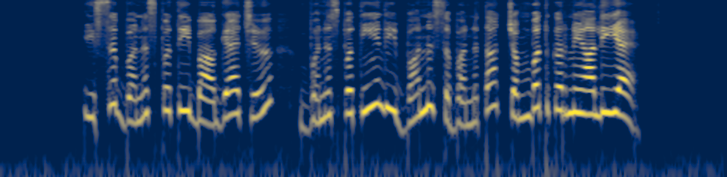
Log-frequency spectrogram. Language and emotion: Dogri, surprised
